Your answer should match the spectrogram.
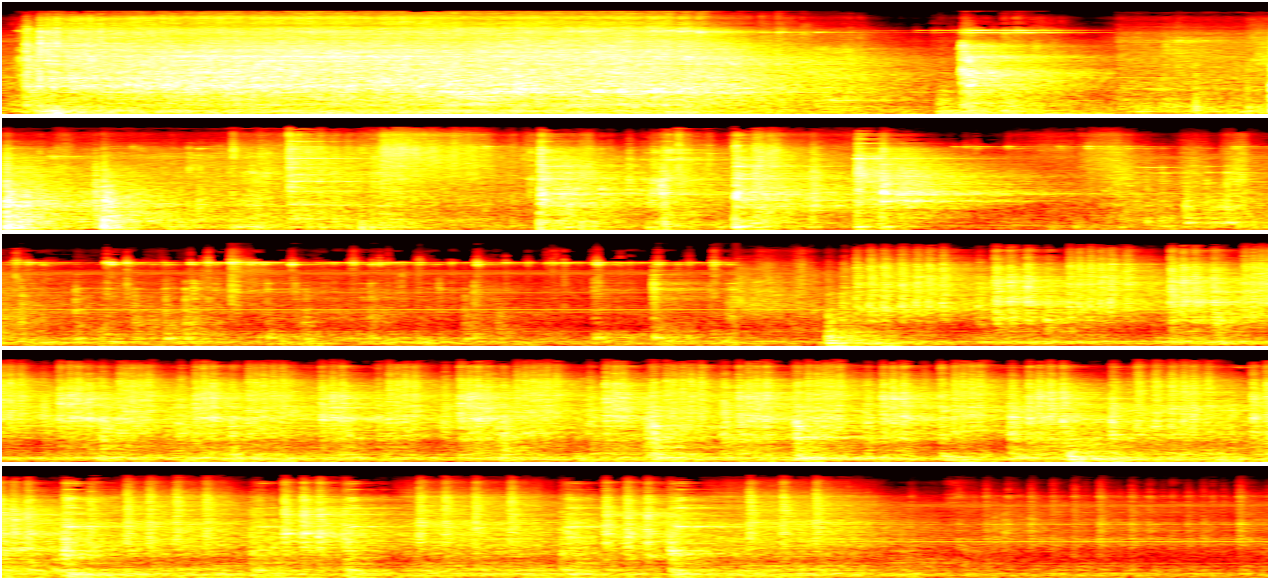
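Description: Work on a tractor's track undercarriage: a loud rush of noise for about the first three and a half seconds, then scattered metal knocks and clanks. About halfway through, background music with a quick percussive beat takes over.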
